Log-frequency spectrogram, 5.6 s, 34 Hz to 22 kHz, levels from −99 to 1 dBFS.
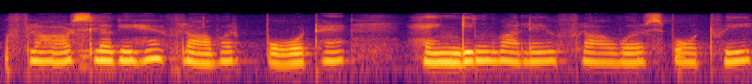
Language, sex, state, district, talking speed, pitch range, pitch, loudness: Hindi, female, Himachal Pradesh, Shimla, 125 wpm, 190-210 Hz, 205 Hz, -18 LUFS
